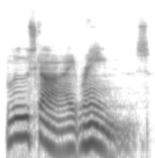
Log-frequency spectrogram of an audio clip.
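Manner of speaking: very slow, each word drawn out; slow sounding out. Shown as a demonstration. Teacher testing a haiku line for students, slow. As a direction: stretch every syllable to count it. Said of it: "sounding out a haiku line".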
